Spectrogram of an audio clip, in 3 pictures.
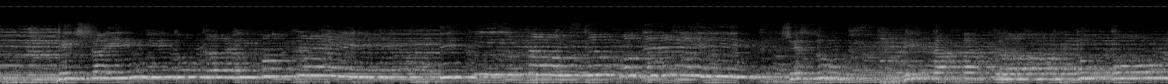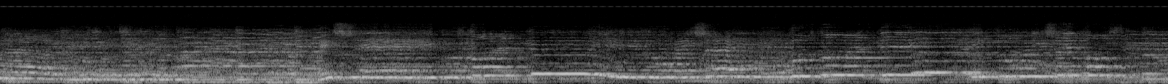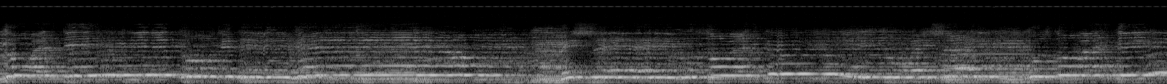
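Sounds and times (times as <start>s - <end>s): woman singing gospel: 0.6s - 13.7s, 14.8s - 35.0s.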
